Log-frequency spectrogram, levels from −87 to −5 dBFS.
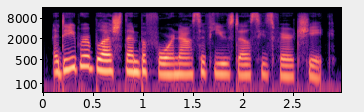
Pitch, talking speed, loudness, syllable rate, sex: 210 Hz, 200 wpm, -19 LUFS, 5.8 syllables/s, female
